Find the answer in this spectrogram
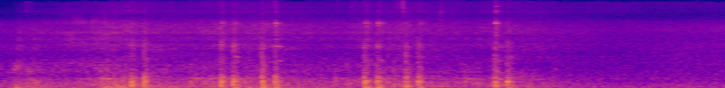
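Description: ÖBB Cityjet (Siemens Desiro ML) electric multiple unit passing close by, its wheels clacking in quick pairs over rail joints half a dozen times. The rush of the passing train fades out about six seconds in.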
